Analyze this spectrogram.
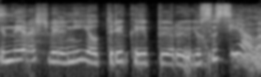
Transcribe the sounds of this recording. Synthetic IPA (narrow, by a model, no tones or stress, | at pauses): jɪnɐɪɪɾɐʃʋʲɛlʲnʲɪjɛʊt̪ʊɾʲɪkɐɪpɪɾjʊsʊsʲiɛlˠɐ̰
